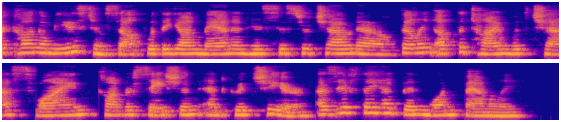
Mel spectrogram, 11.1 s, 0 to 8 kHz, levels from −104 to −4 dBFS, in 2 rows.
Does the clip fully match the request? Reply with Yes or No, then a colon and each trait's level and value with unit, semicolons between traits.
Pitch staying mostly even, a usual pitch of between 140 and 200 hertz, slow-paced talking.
No: narrow, 2.2 semitones; medium, 185 Hz; average, 160 wpm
